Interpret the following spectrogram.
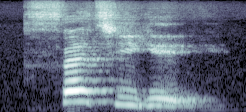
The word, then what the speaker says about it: fatigué: Je suis fatigué for masculine, and for feminine, it would be, the pronunciation is not going to change. Je suis fatigué. But there would be an extra E, just like fâché. Fâché, the pronunciation was same, but while writing, it makes a difference.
